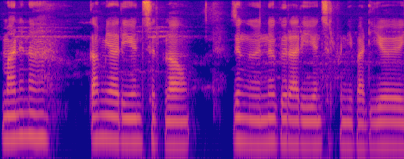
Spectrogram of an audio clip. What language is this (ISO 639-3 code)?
brx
